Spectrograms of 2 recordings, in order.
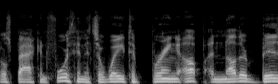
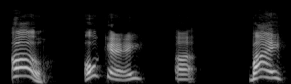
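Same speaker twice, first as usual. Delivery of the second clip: high, slow put-on caller voice, much higher than his own; imitating the telemarketer; much slower than usual. Retelling a telemarketer's call to his friend, high mocking caller voice. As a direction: mimic the overseas sales caller, drawn out. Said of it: "I go".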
